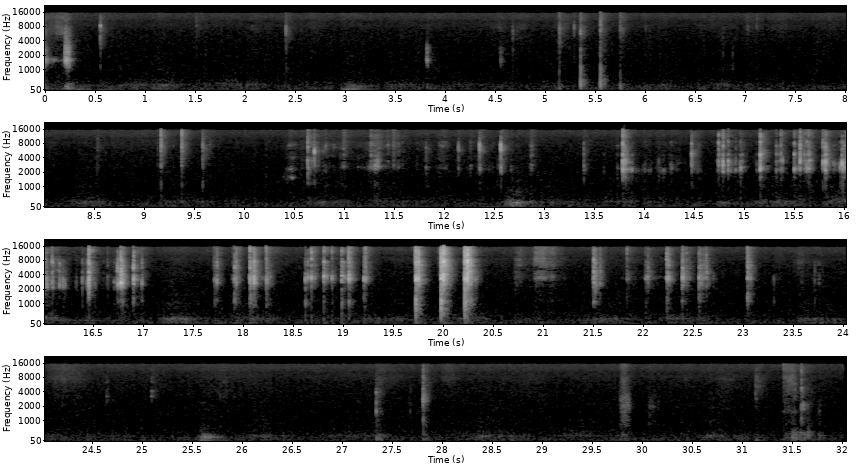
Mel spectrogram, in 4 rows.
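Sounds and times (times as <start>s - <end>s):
plastic toys clicking and tapping: 13.4s - 17.1s, 17.7s - 20.4s, 21.5s - 23.4s.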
